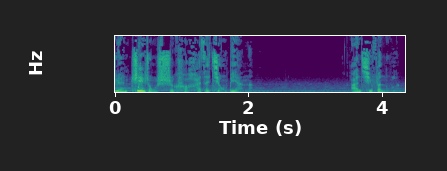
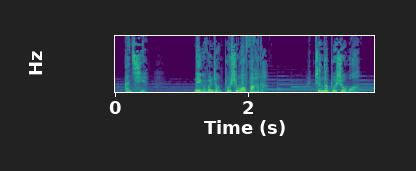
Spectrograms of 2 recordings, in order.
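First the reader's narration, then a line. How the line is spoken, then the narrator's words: Crying out. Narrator (Chinese): 张宇轩的哭喊声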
